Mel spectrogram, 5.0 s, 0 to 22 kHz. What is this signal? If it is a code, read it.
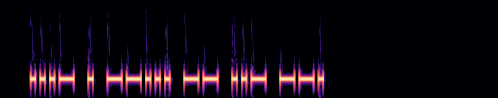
Morse code, heard as a keyed tone, about 25 wpm, 700 Hz. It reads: VE7MUG
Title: DXCC-100 Call Signs - 6 Characters - Repeated 3x - 25wpm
